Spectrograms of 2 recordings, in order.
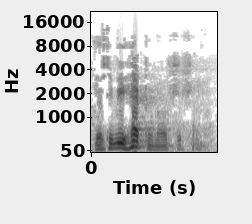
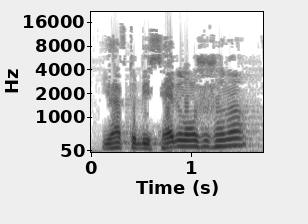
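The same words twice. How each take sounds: First: "you have to be happy" lower and fast, falling at the end; quick counter-statement. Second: "You have to be sad" posed as a question, rising at the end. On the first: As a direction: rattle off "happy in Rosh Hashanah" as the opposite side, dropping in pitch. Second of two opposing rulings. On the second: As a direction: pose "sad in Rosh Hashanah" as one side of a debate, voice lifting. Poses two opposing rulings. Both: Acted.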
